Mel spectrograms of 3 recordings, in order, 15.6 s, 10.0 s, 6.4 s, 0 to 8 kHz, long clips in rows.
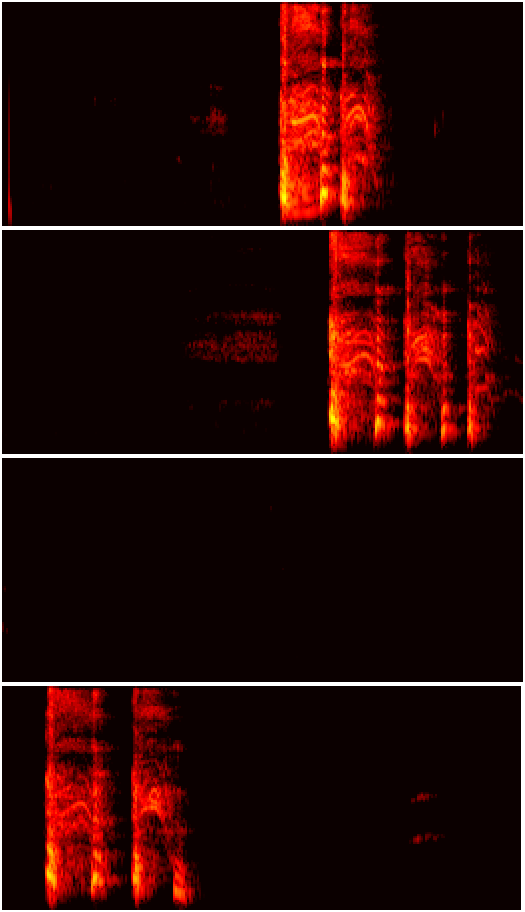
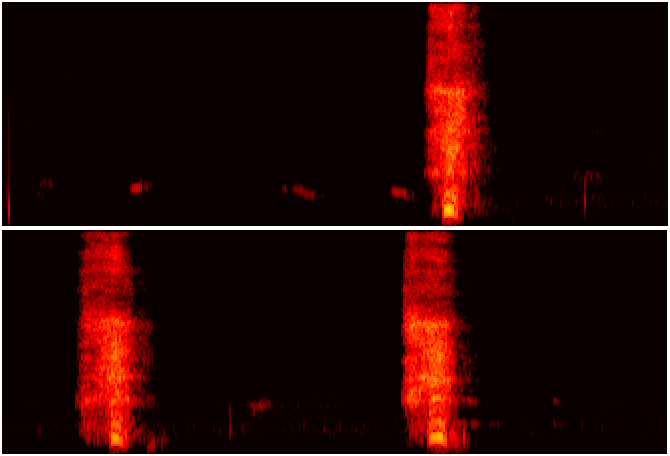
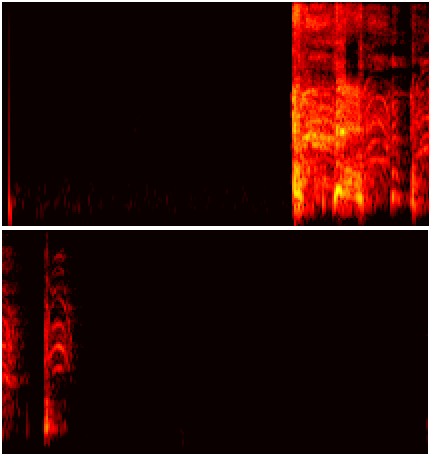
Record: {"three_cough_length": "15.6 s", "three_cough_amplitude": 29749, "three_cough_signal_mean_std_ratio": 0.22, "exhalation_length": "10.0 s", "exhalation_amplitude": 14990, "exhalation_signal_mean_std_ratio": 0.25, "cough_length": "6.4 s", "cough_amplitude": 32742, "cough_signal_mean_std_ratio": 0.24, "survey_phase": "beta (2021-08-13 to 2022-03-07)", "age": "18-44", "gender": "Male", "wearing_mask": "No", "symptom_cough_any": true, "symptom_new_continuous_cough": true, "symptom_sore_throat": true, "symptom_fatigue": true, "symptom_onset": "3 days", "smoker_status": "Ex-smoker", "respiratory_condition_asthma": false, "respiratory_condition_other": false, "recruitment_source": "Test and Trace", "submission_delay": "1 day", "covid_test_result": "Positive", "covid_test_method": "RT-qPCR", "covid_ct_value": 28.9, "covid_ct_gene": "ORF1ab gene", "covid_ct_mean": 29.0, "covid_viral_load": "300 copies/ml", "covid_viral_load_category": "Minimal viral load (< 10K copies/ml)"}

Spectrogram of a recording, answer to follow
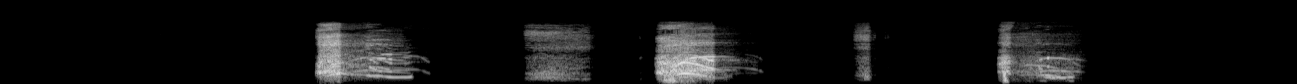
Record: {"exhalation_length": "13.0 s", "exhalation_amplitude": 31297, "exhalation_signal_mean_std_ratio": 0.29, "survey_phase": "beta (2021-08-13 to 2022-03-07)", "age": "45-64", "gender": "Male", "wearing_mask": "No", "symptom_none": true, "smoker_status": "Never smoked", "respiratory_condition_asthma": true, "respiratory_condition_other": false, "recruitment_source": "REACT", "submission_delay": "1 day", "covid_test_result": "Negative", "covid_test_method": "RT-qPCR", "influenza_a_test_result": "Unknown/Void", "influenza_b_test_result": "Unknown/Void"}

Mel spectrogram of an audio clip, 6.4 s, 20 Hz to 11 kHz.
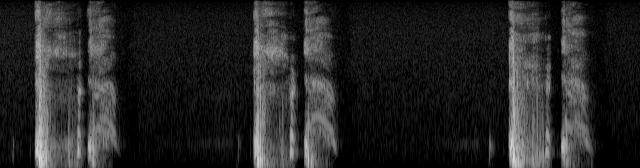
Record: {"three_cough_length": "6.4 s", "three_cough_amplitude": 32768, "three_cough_signal_mean_std_ratio": 0.23, "survey_phase": "beta (2021-08-13 to 2022-03-07)", "age": "18-44", "gender": "Female", "wearing_mask": "No", "symptom_cough_any": true, "symptom_runny_or_blocked_nose": true, "symptom_shortness_of_breath": true, "symptom_sore_throat": true, "symptom_diarrhoea": true, "symptom_fatigue": true, "symptom_fever_high_temperature": true, "symptom_headache": true, "symptom_other": true, "symptom_onset": "6 days", "smoker_status": "Ex-smoker", "respiratory_condition_asthma": true, "respiratory_condition_other": false, "recruitment_source": "Test and Trace", "submission_delay": "2 days", "covid_test_result": "Positive", "covid_test_method": "RT-qPCR", "covid_ct_value": 17.9, "covid_ct_gene": "ORF1ab gene", "covid_ct_mean": 18.3, "covid_viral_load": "970000 copies/ml", "covid_viral_load_category": "Low viral load (10K-1M copies/ml)"}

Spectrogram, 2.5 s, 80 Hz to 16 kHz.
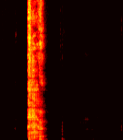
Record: {"cough_length": "2.5 s", "cough_amplitude": 32767, "cough_signal_mean_std_ratio": 0.27, "survey_phase": "beta (2021-08-13 to 2022-03-07)", "age": "65+", "gender": "Male", "wearing_mask": "No", "symptom_cough_any": true, "smoker_status": "Current smoker (11 or more cigarettes per day)", "respiratory_condition_asthma": false, "respiratory_condition_other": false, "recruitment_source": "REACT", "submission_delay": "1 day", "covid_test_result": "Negative", "covid_test_method": "RT-qPCR"}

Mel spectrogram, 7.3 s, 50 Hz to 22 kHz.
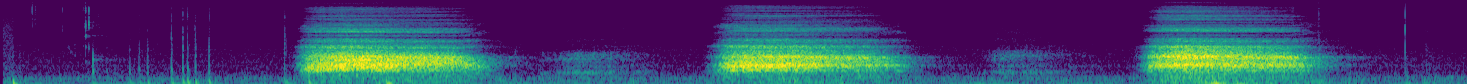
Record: {"exhalation_length": "7.3 s", "exhalation_amplitude": 1720, "exhalation_signal_mean_std_ratio": 0.51, "survey_phase": "beta (2021-08-13 to 2022-03-07)", "age": "45-64", "gender": "Male", "wearing_mask": "No", "symptom_cough_any": true, "symptom_runny_or_blocked_nose": true, "symptom_fatigue": true, "symptom_change_to_sense_of_smell_or_taste": true, "symptom_loss_of_taste": true, "symptom_onset": "3 days", "smoker_status": "Ex-smoker", "respiratory_condition_asthma": false, "respiratory_condition_other": false, "recruitment_source": "Test and Trace", "submission_delay": "2 days", "covid_test_result": "Positive", "covid_test_method": "RT-qPCR", "covid_ct_value": 19.0, "covid_ct_gene": "ORF1ab gene", "covid_ct_mean": 19.6, "covid_viral_load": "370000 copies/ml", "covid_viral_load_category": "Low viral load (10K-1M copies/ml)"}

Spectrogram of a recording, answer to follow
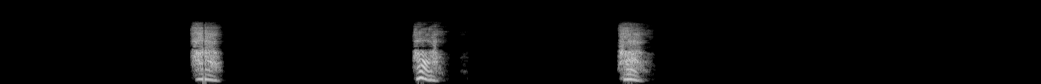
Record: {"exhalation_length": "10.4 s", "exhalation_amplitude": 28452, "exhalation_signal_mean_std_ratio": 0.21, "survey_phase": "beta (2021-08-13 to 2022-03-07)", "age": "65+", "gender": "Female", "wearing_mask": "No", "symptom_cough_any": true, "symptom_runny_or_blocked_nose": true, "symptom_sore_throat": true, "symptom_change_to_sense_of_smell_or_taste": true, "symptom_onset": "7 days", "smoker_status": "Ex-smoker", "respiratory_condition_asthma": false, "respiratory_condition_other": true, "recruitment_source": "Test and Trace", "submission_delay": "1 day", "covid_test_result": "Positive", "covid_test_method": "RT-qPCR", "covid_ct_value": 18.2, "covid_ct_gene": "ORF1ab gene", "covid_ct_mean": 19.1, "covid_viral_load": "530000 copies/ml", "covid_viral_load_category": "Low viral load (10K-1M copies/ml)"}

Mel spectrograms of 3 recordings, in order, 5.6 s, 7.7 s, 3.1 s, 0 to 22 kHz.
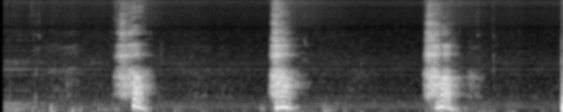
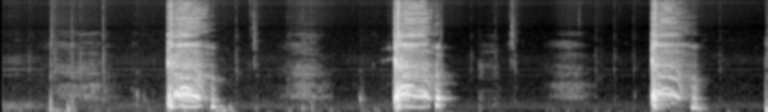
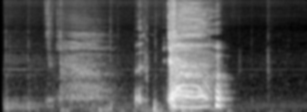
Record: {"exhalation_length": "5.6 s", "exhalation_amplitude": 31300, "exhalation_signal_mean_std_ratio": 0.3, "three_cough_length": "7.7 s", "three_cough_amplitude": 32768, "three_cough_signal_mean_std_ratio": 0.32, "cough_length": "3.1 s", "cough_amplitude": 32768, "cough_signal_mean_std_ratio": 0.35, "survey_phase": "beta (2021-08-13 to 2022-03-07)", "age": "45-64", "gender": "Female", "wearing_mask": "No", "symptom_fatigue": true, "smoker_status": "Never smoked", "respiratory_condition_asthma": false, "respiratory_condition_other": false, "recruitment_source": "REACT", "submission_delay": "0 days", "covid_test_result": "Negative", "covid_test_method": "RT-qPCR"}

